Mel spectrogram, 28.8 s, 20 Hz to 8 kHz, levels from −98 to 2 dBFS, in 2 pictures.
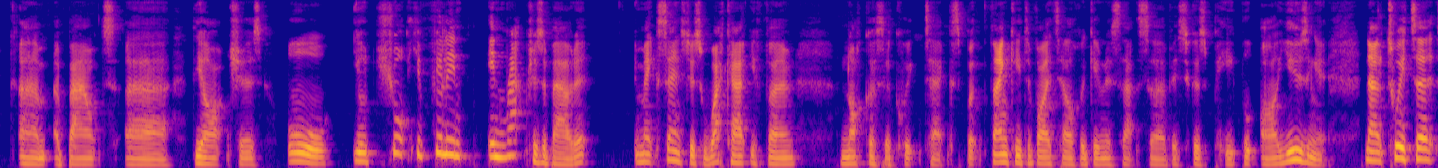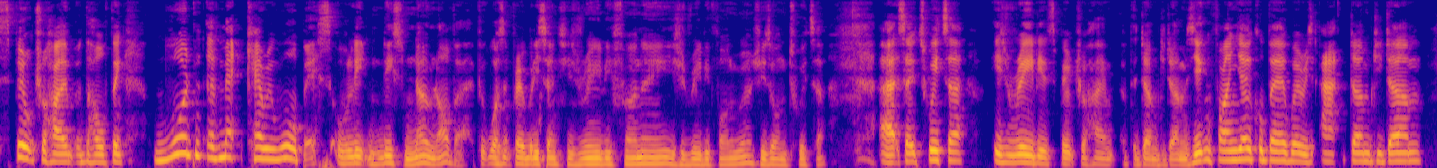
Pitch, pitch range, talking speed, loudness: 120 Hz, 100-155 Hz, 205 wpm, -22 LUFS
